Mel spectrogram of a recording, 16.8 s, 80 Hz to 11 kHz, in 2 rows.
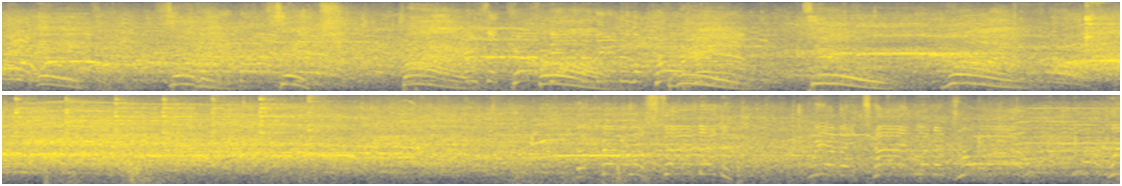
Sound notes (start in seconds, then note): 7.3 crowd cheering; 8.1 bell dinging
